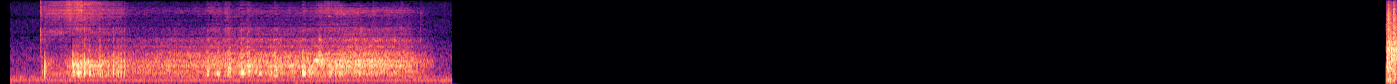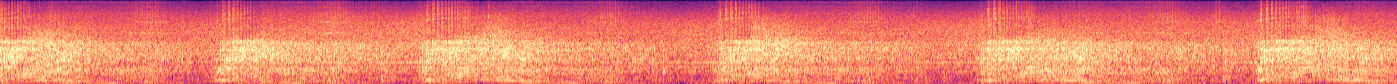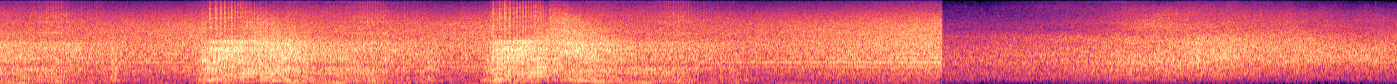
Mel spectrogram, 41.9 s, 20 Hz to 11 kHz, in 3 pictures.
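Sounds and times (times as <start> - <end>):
car engine revving: 13.9 - 41.9.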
